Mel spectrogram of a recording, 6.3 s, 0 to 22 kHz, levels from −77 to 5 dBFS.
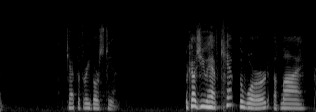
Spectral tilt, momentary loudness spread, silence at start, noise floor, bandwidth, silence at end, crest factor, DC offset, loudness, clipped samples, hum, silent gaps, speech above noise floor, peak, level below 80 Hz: -7 dB/octave; 16 LU; 1.35 s; -70 dBFS; 9.6 kHz; 0.25 s; 20 dB; under 0.1%; -30 LUFS; under 0.1%; none; none; 41 dB; -12 dBFS; -70 dBFS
